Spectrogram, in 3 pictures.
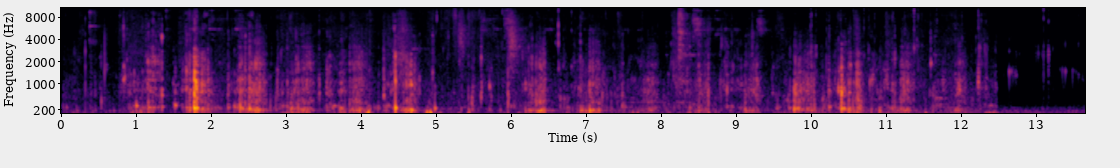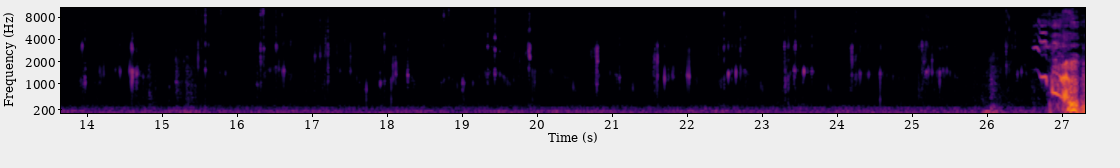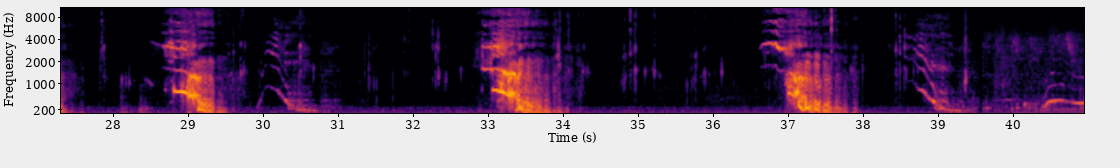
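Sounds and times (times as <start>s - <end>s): animal chewing and crunching food: 0.0s - 40.9s.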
